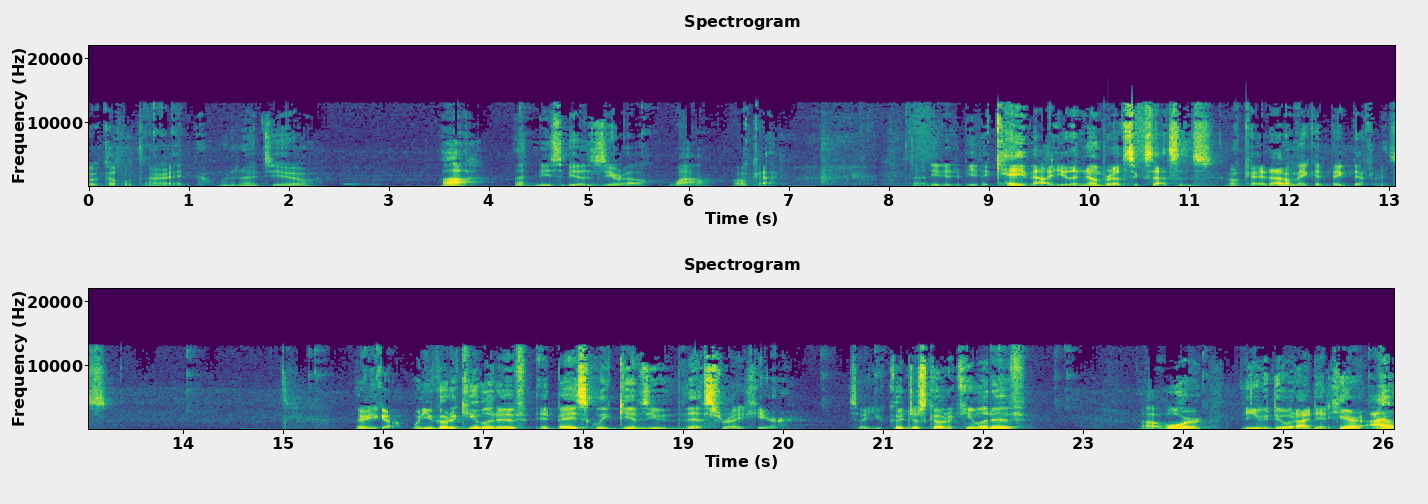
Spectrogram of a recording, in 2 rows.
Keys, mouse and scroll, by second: 0.5 click, 5.3 click, 7.4 click, 10.7 Return, 12.0 click, 13.9 click, 15.2 click, 15.8 click, 19.5 click, 20.8 click, 22.0 click, 22.7 click, 24.5 click.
